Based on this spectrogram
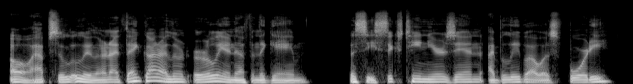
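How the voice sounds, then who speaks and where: At a very fast pace, a man talks in a dark, mellow voice of medium pitch with ordinary pitch variation against a quiet background. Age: 60s. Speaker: business consultant and coach. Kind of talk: interview testimony. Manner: halting, with repeated false starts.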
